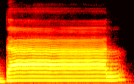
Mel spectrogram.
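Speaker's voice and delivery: দাল drawn out and loud; long Arabic dal. Shown as a demonstration. Teacher shows viewers the letter dal, drawn out. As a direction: hold দাল for three counts. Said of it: "এই দাল উচ্চারণে আমরা তিন আলিফ long করব".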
